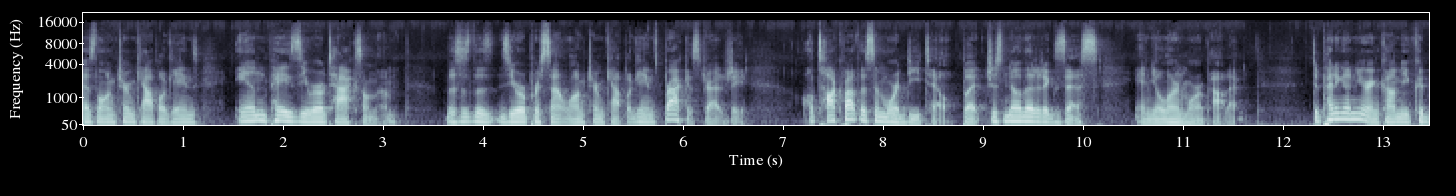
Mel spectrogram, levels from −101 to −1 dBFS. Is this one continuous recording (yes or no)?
yes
